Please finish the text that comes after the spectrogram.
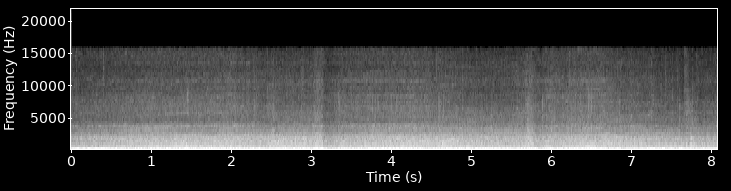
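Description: A 1978 Datsun 280Z with fuel starvation pulls in second gear with the pedal floored, its engine a loud, steady, close drone with small surges that stumbles rather than building, with no voices over it.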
